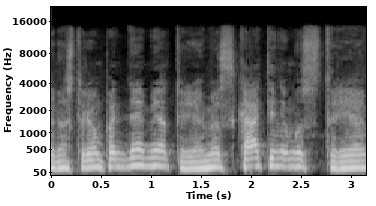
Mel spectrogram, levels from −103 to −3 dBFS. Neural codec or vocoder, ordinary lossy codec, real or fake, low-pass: vocoder, 44.1 kHz, 128 mel bands every 512 samples, BigVGAN v2; AAC, 48 kbps; fake; 14.4 kHz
